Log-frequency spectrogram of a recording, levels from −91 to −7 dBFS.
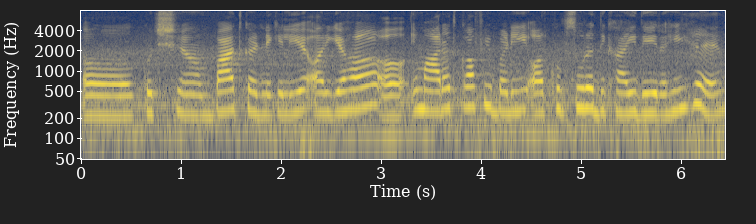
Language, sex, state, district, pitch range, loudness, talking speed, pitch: Hindi, female, Haryana, Rohtak, 230-270 Hz, -18 LUFS, 165 wpm, 250 Hz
